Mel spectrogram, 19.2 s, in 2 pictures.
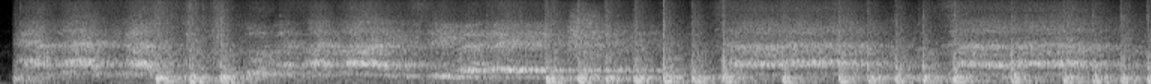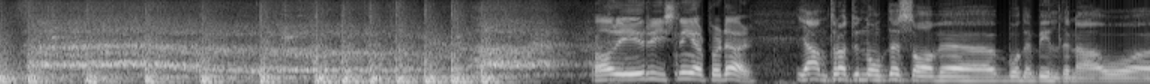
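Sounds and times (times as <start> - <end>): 
nearly 20000 Köln supporters marching and singing through London streets: 0.0 - 14.6
speech: 14.8 - 19.1.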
